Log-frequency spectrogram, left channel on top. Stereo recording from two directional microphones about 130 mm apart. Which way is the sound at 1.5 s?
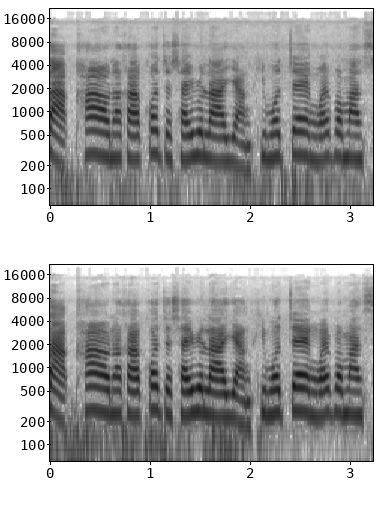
20° right (ahead or behind).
